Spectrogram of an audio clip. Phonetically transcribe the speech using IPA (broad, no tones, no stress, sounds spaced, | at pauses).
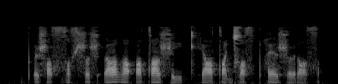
pʼ ə ʂ i sˤ zˤ ə sˤ ʂ ɛ ʂ ʔ ɤ ɐ̯ ðˤ ɛ ʔ e tˤ ɤ ʂ i kʰ e tˤ ʌ d͡ʑ i sˤ pʰ ɛ ʂ ɤ ɾ e sˤ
